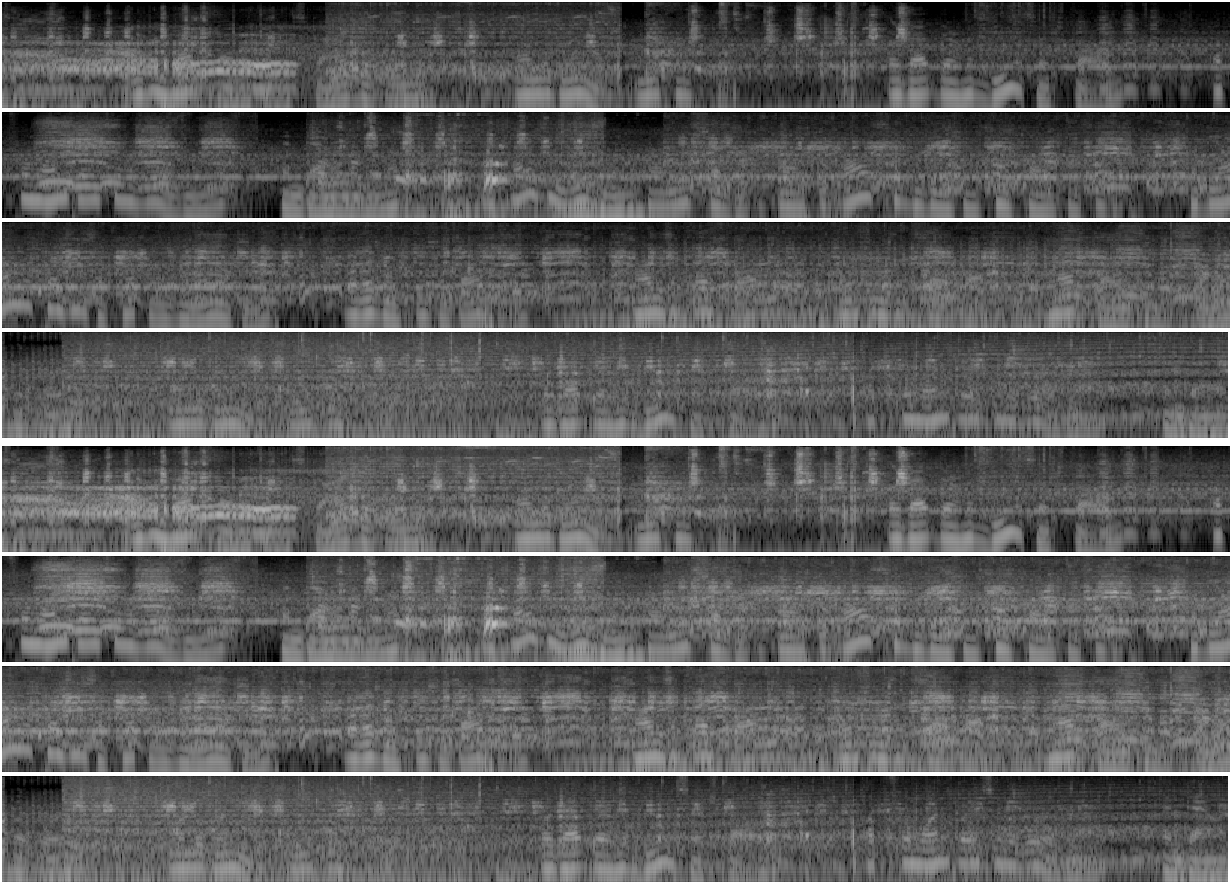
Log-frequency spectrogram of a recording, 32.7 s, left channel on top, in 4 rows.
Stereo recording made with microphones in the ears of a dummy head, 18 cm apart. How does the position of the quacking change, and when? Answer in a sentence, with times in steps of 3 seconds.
In this clip you hear the quacking on the right from 0 s, in the centre from 24 s and on the left from 27 s.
